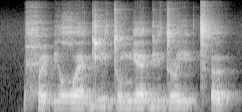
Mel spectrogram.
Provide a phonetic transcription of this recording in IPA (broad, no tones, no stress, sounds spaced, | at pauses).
ħ y ʔ i ʁʷ ɛ ɡ i d o mʲ ɛ ɠ i d ɹ i ʔ t͡sʼ ə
